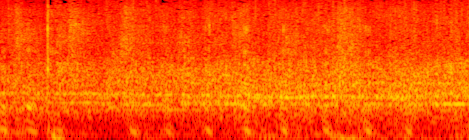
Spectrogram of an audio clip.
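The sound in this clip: A crowd at an Apple keynote bursts into applause and cheering: loud, dense clapping holds steady throughout, with voices mixed into the roar.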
